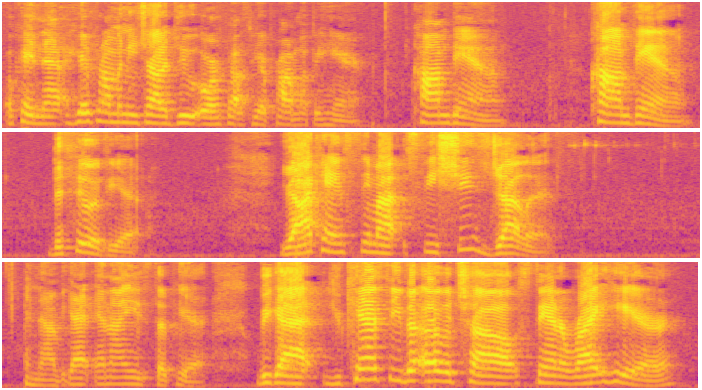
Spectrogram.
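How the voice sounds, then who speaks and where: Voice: mid-range voice, animated, moderate pace, bright, forceful tone. An American vlogger giving casual relationship advice in a sassy, playful, theatrical way, often calling the listener girl. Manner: theatrical, bursts into song. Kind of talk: casual animated advice chat.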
